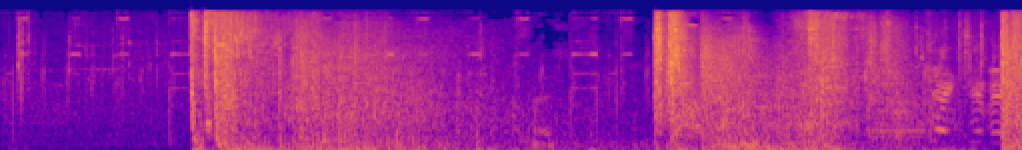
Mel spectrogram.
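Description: A weapon fires with sharp bursts.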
